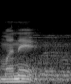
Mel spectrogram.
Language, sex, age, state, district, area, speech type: Kannada, male, 18-30, Karnataka, Kolar, rural, read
